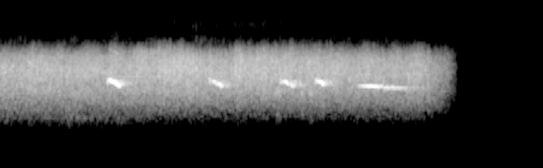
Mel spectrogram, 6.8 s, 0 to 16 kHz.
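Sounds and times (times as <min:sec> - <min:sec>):
continuous hiss: 0:00.0 - 0:05.8
Eurasian bullfinch whistling: 0:01.4 - 0:01.7, 0:02.6 - 0:02.9, 0:03.5 - 0:05.2.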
